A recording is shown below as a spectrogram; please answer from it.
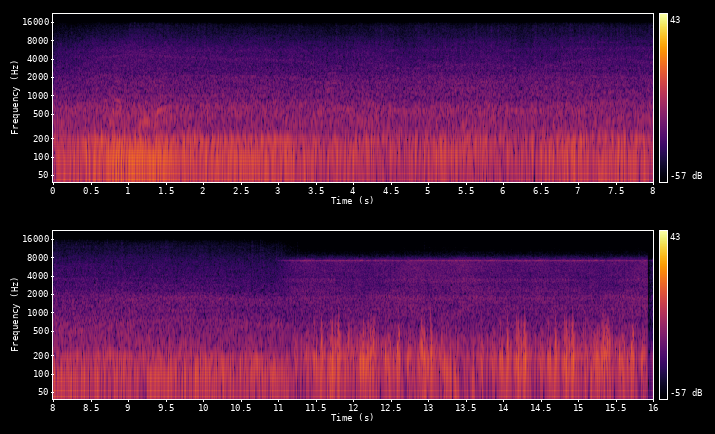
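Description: Low steady rumble of a limousine moving slowly, with indistinct voices in the background. About two-thirds of the way through the sound turns busier and more uneven.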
